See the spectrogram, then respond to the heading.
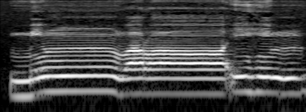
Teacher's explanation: من میں آواز کو ناک میں رکھیں گے تھوڑی دیر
